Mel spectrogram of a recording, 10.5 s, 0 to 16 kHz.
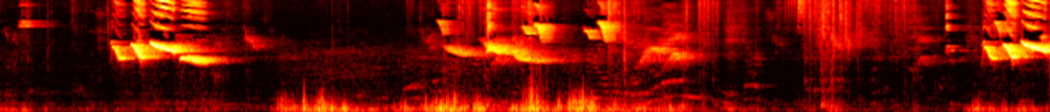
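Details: Young green-winged saltator, seven months and twenty days old, recorded 13 November 2020, sings loud whistled phrases sliding down in pitch near the start, middle and end, separated by stretches of low rumbling and flapping noise.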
